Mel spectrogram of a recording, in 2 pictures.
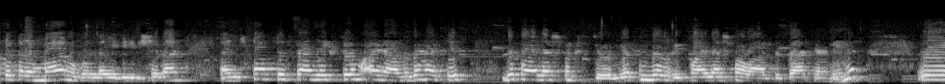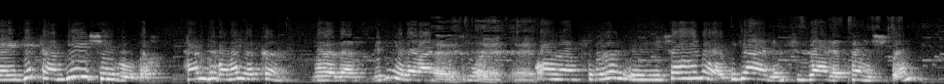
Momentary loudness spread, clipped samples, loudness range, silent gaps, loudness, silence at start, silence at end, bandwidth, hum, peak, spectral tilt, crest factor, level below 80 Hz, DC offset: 6 LU; under 0.1%; 1 LU; none; -11 LUFS; 0 s; 0 s; 9.4 kHz; none; 0 dBFS; -8 dB/octave; 10 dB; -58 dBFS; under 0.1%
